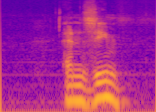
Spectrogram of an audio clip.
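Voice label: "enzym", Dutch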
